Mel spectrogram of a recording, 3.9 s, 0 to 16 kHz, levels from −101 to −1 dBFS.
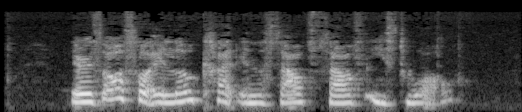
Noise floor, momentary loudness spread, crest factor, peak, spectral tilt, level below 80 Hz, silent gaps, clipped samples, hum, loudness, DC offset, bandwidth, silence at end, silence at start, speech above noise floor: -63 dBFS; 9 LU; 16 dB; -6 dBFS; -6 dB/octave; -66 dBFS; none; under 0.1%; none; -22 LUFS; under 0.1%; 11.5 kHz; 0.55 s; 0.55 s; 41 dB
